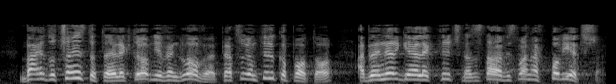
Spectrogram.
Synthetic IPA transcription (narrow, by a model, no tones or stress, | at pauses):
baɾd̪zɔt͡ʂɛ̃w̃st̪ɔt̪ɛːlɛkt̪ɾɔvɲɛvɛŋɡlɔvɛpɾat̪sujɔ̃w̃t̪ɘlkɔpɔt̪ɔ | ʔa̰bɘɛnɛɾɡʲjaɛlɛk̚t̪ɾɘt͡ʂnazɔst̪awavɘswanafpɔvʲjɛtʂɛ̥̰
